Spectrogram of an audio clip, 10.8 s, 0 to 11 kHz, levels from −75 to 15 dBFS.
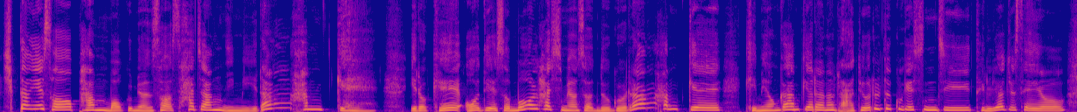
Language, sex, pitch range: Korean, female, 185-275 Hz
